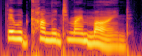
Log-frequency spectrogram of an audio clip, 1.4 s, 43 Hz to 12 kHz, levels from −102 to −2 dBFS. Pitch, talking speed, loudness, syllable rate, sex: 210 Hz, 255 wpm, -15 LUFS, 5.3 syllables/s, female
